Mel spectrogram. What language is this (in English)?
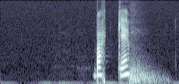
Swedish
